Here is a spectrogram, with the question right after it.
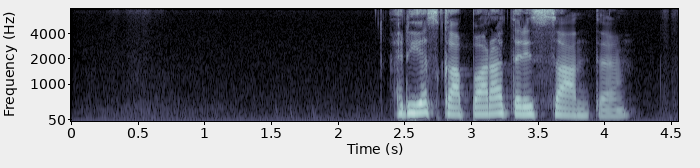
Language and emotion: Russian, neutral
